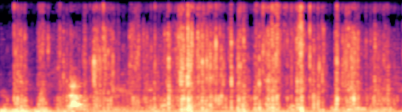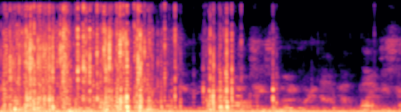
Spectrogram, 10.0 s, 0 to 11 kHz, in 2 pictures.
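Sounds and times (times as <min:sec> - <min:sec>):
plastic packet crinkling: 0:00.0 - 0:09.0.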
